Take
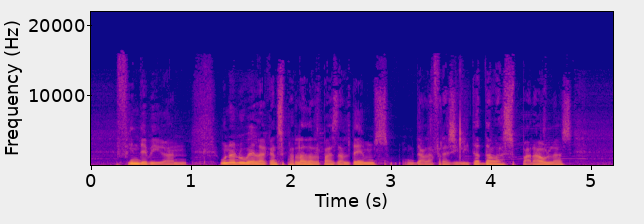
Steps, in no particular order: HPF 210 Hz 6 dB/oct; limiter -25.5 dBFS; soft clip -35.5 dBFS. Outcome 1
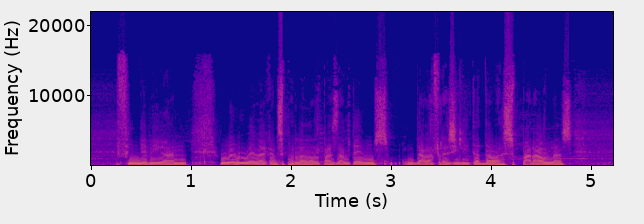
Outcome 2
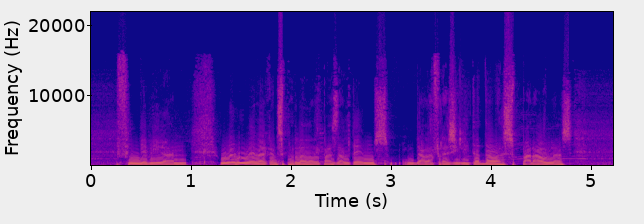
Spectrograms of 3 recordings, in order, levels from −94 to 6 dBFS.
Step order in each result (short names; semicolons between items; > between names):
limiter > HPF > soft clip; HPF > limiter > soft clip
